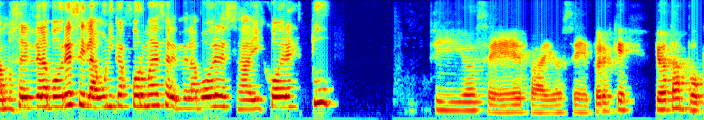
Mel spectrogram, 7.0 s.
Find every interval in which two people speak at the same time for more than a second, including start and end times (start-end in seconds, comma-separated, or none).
none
